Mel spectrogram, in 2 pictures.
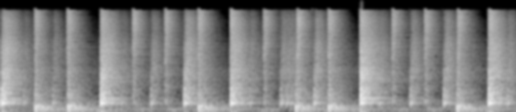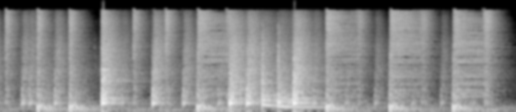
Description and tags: A straight drum beat from the song "The what ifs" played by me.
